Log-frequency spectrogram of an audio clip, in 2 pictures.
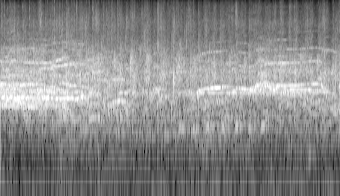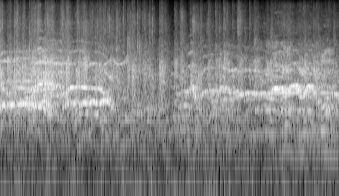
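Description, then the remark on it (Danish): A concert crowd claps and cheers loudly and steadily, dense clapping mixed with rising whoops and shouted voices, easing briefly near the end before swelling again. “Giv en hånd, kom nu, lad mig lade.”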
